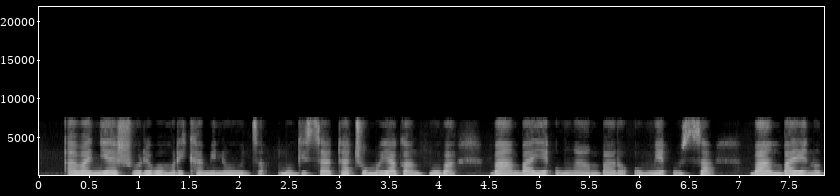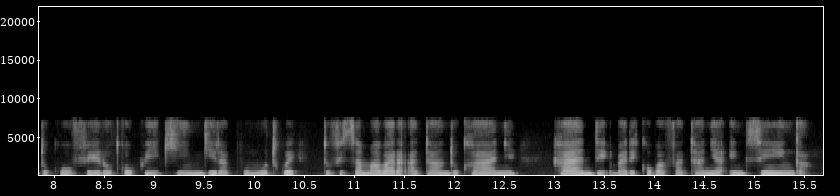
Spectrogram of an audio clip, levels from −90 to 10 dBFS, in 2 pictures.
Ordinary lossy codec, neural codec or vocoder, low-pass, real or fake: MP3, 96 kbps; codec, 16 kHz, 0.9 kbps, LongCat-Audio-Codec; 7.2 kHz; fake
